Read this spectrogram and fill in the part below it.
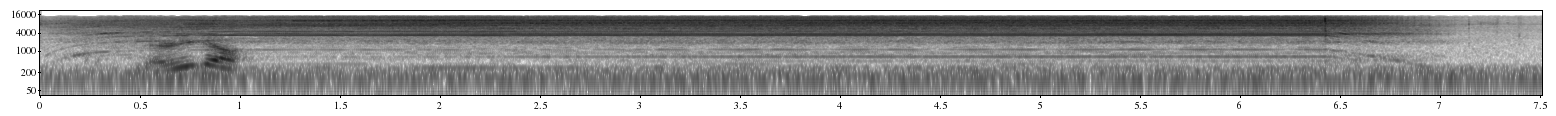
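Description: An electric motor whirs steadily with a high whine.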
